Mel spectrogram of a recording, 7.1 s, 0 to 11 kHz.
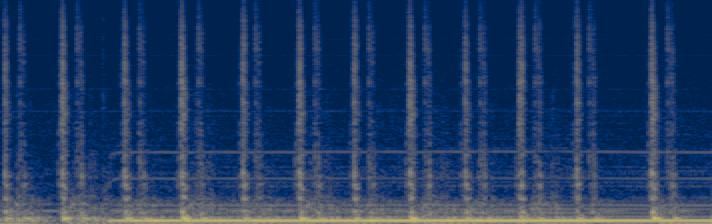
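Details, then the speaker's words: Ferrari F430 F1 gearbox, engine off: gears shifted rapidly before starting. The actuator clicks about three times a second over a steady pump hum, and the shifts lag. The F1 pump or accumulator is suspected to be going bad. "a little diff difficulty there so I think the F1 pump or the accumulator is probably starting to go bad in this car"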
